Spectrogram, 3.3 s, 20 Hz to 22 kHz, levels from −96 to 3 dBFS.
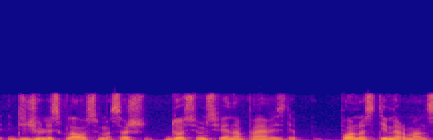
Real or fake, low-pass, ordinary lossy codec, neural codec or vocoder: real; 7.2 kHz; AAC, 64 kbps; none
